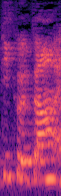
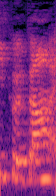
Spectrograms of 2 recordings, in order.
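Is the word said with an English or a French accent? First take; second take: French; French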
